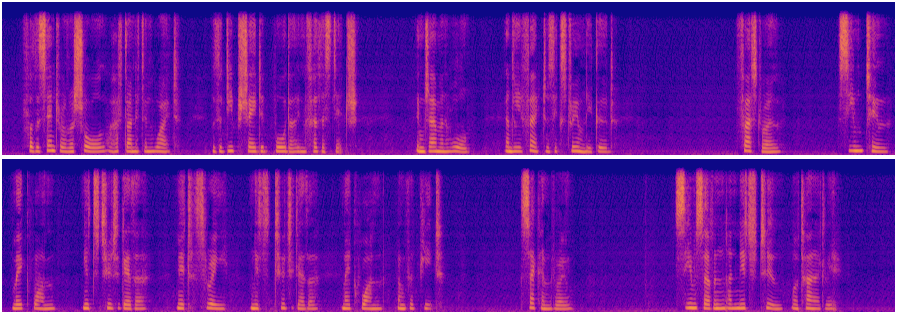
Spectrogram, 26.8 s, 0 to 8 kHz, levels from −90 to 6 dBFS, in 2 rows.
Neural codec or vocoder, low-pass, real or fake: codec, 16 kHz, 1 kbps, FunCodec, trained on Chinese and English, 50 frames a second; 7.2 kHz; fake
